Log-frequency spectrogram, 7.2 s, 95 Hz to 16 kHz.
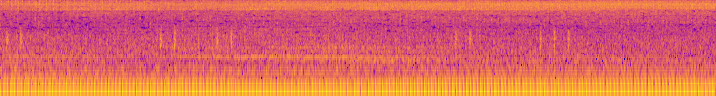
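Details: Mercedes W124 E200 with M111 engine, warm idle: sharp metallic ticks in pairs, roughly three a second, over a steady hum; intermittent knock of unknown origin, sometimes absent, mostly when the engine is warm.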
